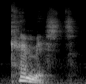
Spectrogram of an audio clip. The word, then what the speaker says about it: chemist: stomach ache architect and chemist they have a CH which is pronounced like a k stomach a stomach a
